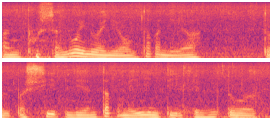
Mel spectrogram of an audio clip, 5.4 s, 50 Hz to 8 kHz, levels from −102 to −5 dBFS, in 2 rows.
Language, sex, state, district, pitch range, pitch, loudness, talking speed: Mizo, male, Mizoram, Aizawl, 110-135 Hz, 120 Hz, -16 LUFS, 190 wpm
